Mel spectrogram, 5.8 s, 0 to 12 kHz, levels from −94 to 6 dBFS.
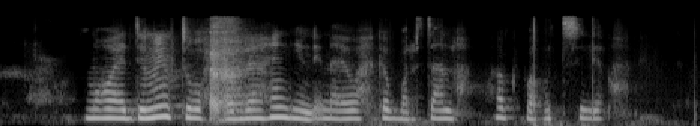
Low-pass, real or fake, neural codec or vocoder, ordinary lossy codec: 7.2 kHz; fake; codec, 16 kHz, 1 kbps, X-Codec, HuBERT features, trained on LibriSpeech; none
